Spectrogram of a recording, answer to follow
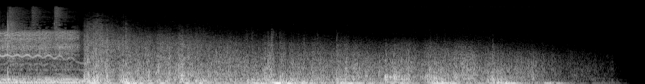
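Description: End of a loud guitar, bass and drums band track: a held, wavering guitar note breaks off about a second in, giving way to a noisy, rumbling wash of distorted instruments that dies away and cuts to silence near the end.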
